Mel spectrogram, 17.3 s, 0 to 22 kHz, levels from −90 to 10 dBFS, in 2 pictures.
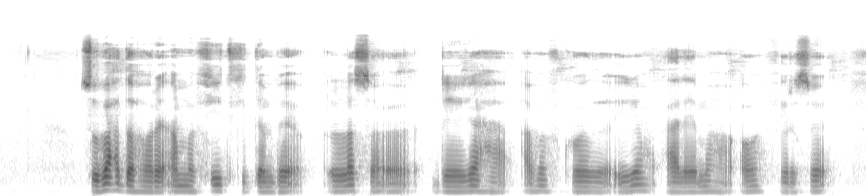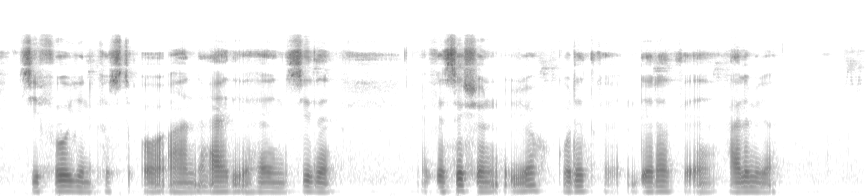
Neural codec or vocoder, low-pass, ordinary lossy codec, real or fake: none; none; none; real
